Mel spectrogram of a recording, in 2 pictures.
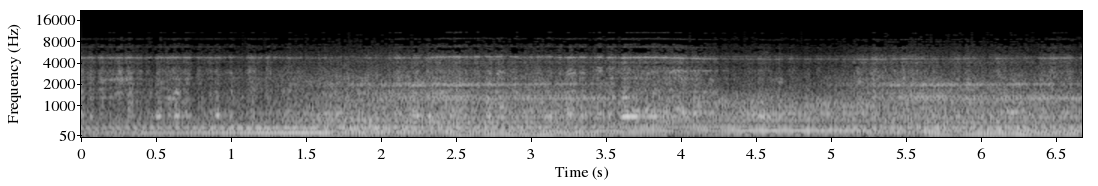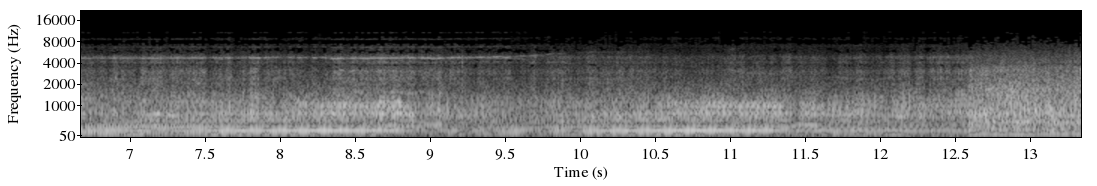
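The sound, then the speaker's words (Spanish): A line of cars approaching, one of them towing a caravan, gives a steady droning engine sound with continuous rolling road noise. It holds at an even, fairly loud level throughout with a brief dip near the end. “por donde se aproxima una fila de coches, uno de ellos tirando de una roulotte.”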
